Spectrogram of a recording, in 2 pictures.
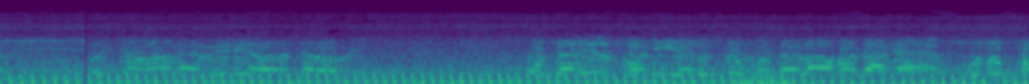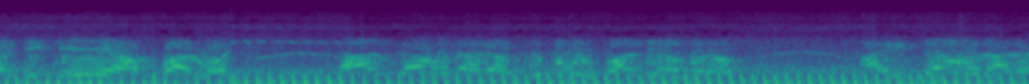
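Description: Motorcycle engines running steadily, with a man's voice calling out over them in a rising-and-falling, sing-song way.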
